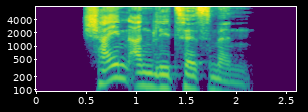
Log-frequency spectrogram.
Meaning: plural of Scheinanglizismus
- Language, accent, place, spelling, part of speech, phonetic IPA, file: German, Germany, Berlin, Scheinanglizismen, noun, [ˈʃaɪ̯nʔaŋɡliˌt͡sɪsmən], De-Scheinanglizismen.ogg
